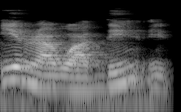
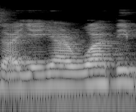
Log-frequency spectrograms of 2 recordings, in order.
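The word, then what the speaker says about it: Ayeyarwady: along the river um aye arwadi which is also called the irrawaddy it has two names the real name is iarwadi but it's quite difficult to pronounce for most of the people so the other name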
